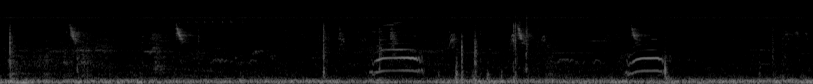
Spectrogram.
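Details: Eight-week-old adopted stray kittens at play in a backyard give two short, arched meows about two and a half seconds apart. Constant low background rumble and light tapping noises fill the gaps between calls.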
